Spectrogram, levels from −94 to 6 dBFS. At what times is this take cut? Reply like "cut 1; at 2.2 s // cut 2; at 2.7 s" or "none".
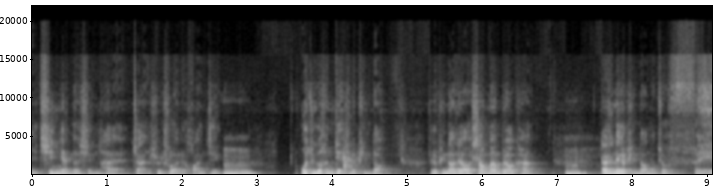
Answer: none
